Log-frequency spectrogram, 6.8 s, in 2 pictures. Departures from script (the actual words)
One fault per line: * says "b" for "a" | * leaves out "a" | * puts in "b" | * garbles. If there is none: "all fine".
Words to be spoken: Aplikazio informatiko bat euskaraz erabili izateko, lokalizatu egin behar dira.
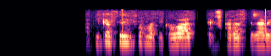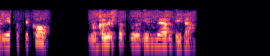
all fine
